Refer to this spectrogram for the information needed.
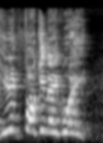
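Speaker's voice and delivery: very high-pitched, shrill, full-volume screaming yell. Imagined commentary as someone gets on the scale, screaming. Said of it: "I'll be screaming it as they get on the scale. I won't be whispering it".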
